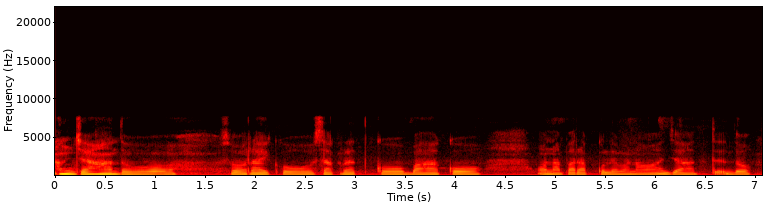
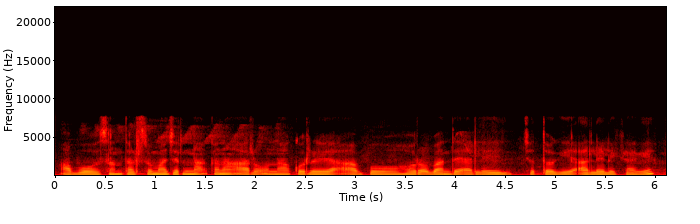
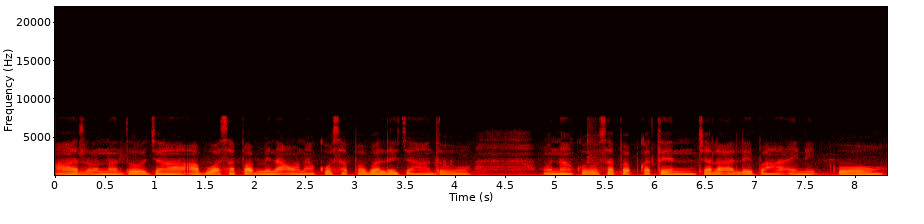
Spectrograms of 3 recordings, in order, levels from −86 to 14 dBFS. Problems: background conversations at intervals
